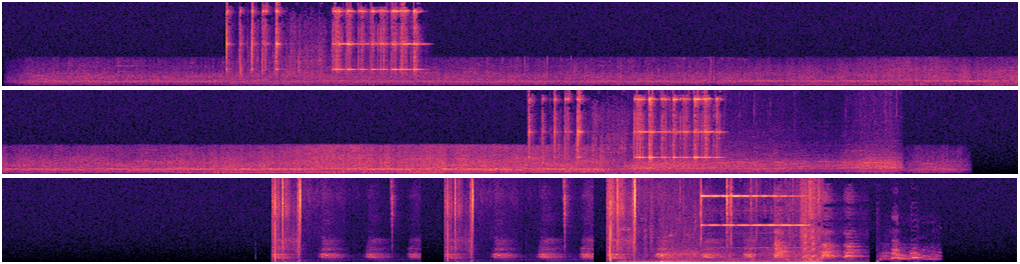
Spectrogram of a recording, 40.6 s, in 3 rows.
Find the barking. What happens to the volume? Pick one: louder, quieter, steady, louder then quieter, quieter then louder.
louder.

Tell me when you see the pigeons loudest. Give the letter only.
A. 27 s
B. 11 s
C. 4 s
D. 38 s
D.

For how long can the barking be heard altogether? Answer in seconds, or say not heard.
9 s.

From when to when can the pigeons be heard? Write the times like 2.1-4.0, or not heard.
35.3-38.0.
